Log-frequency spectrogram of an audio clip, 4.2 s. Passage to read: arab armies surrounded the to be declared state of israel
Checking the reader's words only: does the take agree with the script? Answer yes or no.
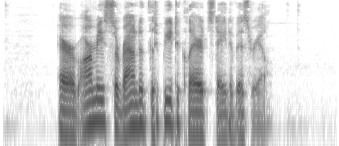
yes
